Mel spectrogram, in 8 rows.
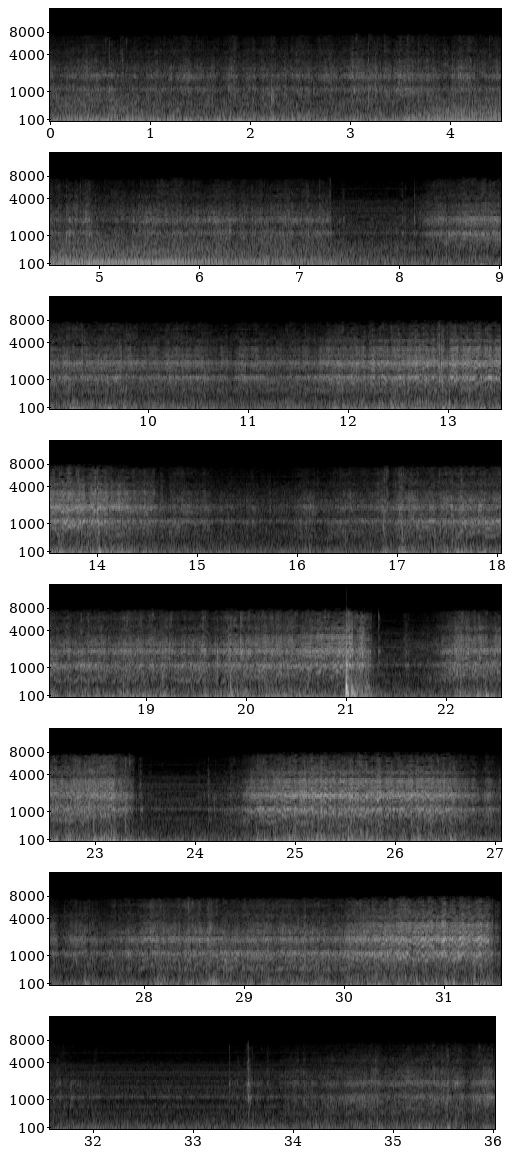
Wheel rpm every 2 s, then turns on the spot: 20, 30, 30, 20, 40, 40, 60, 30, 40, 50, 50, 50, 60, 50, 50, 60, 0, 30.
20-22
